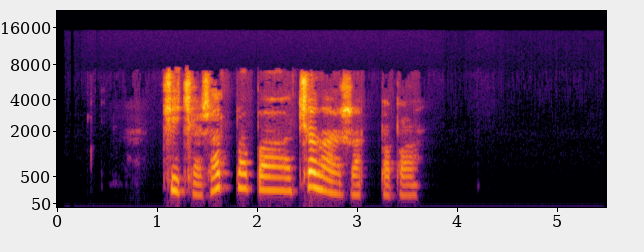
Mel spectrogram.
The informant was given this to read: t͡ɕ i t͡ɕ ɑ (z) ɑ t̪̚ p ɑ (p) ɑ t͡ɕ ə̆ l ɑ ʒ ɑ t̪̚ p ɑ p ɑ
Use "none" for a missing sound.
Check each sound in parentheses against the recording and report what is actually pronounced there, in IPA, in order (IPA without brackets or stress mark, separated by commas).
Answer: ʒ, p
